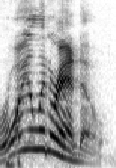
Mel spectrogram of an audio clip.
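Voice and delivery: radio announcer voice. Picking horses for a race, the speaker names two horses: radio announcer voice. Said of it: "That's that's my radio voice".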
